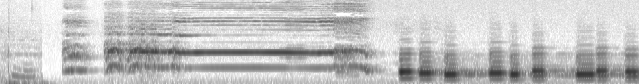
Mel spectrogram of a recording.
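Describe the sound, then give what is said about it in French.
A rooster lets out one long, loud crow that rises and holds before breaking off, followed by a quick series of short, rhythmic clucks. “Quel animal fait ? Kikiriki. En allemand. Je te donne un indice. En français, on dit ? Cocorico.”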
